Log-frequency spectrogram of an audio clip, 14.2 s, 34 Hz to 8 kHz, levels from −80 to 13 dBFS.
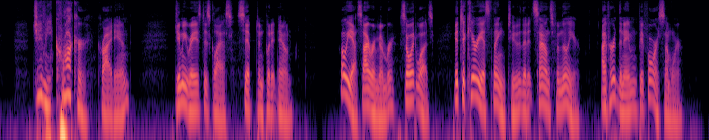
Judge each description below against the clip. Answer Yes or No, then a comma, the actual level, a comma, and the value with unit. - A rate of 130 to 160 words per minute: Yes, average, 150 wpm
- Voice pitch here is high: No, low, 105 Hz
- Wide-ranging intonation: Yes, wide, 6.8 semitones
